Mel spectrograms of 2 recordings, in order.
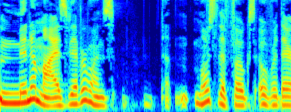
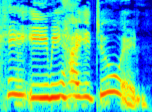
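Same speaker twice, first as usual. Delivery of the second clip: high, hammed-up Midwest hello; thick Midwest accent; 10 semitones higher, slower than usual. Talking to people with a thick Midwest accent, high mock Midwest. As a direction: greet a friend in a broad Midwest accent. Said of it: "people that have a thick Midwest accent".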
